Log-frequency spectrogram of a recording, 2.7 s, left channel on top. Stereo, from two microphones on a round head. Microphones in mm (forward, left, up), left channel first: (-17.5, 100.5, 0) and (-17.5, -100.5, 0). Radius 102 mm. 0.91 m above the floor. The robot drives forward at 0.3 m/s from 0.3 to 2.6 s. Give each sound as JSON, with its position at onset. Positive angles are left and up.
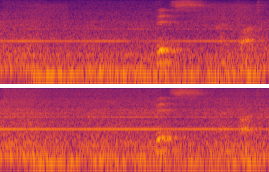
{"t": 1.5, "sound": "a man speaking", "side_deg": -40, "distance_m": 1.6}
